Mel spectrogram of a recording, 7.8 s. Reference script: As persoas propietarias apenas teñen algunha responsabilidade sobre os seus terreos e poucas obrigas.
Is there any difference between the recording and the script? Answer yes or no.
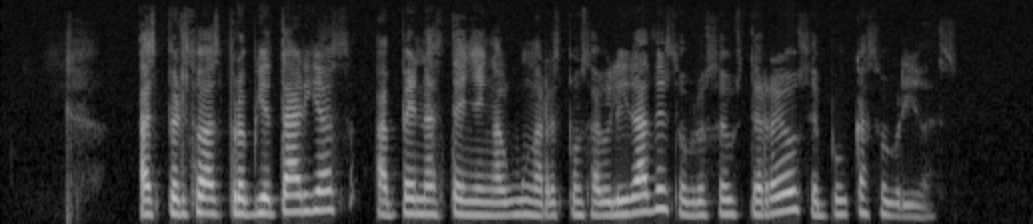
no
